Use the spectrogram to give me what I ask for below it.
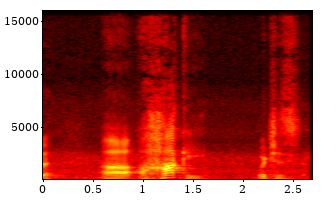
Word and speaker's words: rack: It's called a uh a hockey which is rack r a c k but they pronounce it hockey.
